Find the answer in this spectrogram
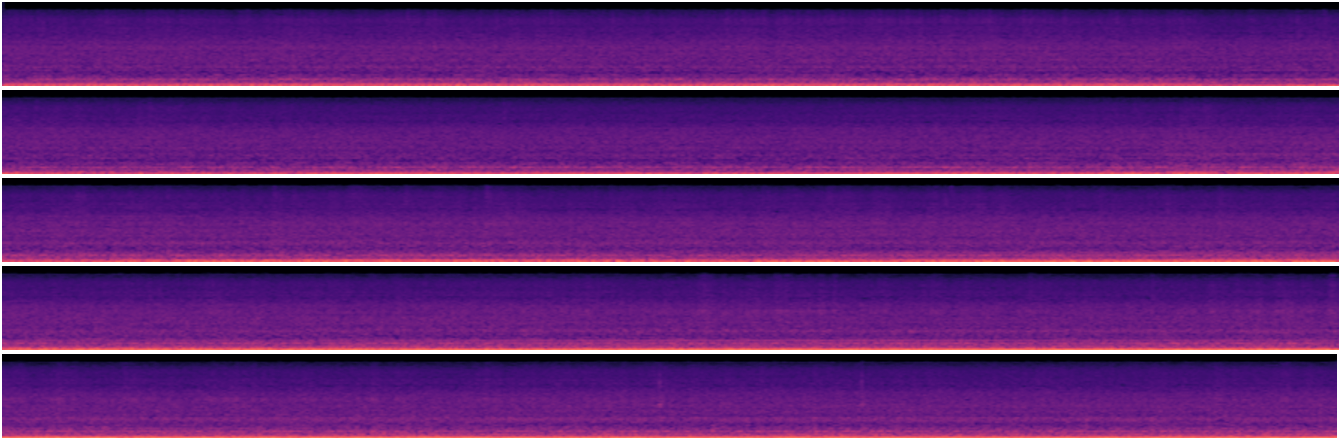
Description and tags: boat inside
Sound of engine on a boat.
boat, engine, motor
